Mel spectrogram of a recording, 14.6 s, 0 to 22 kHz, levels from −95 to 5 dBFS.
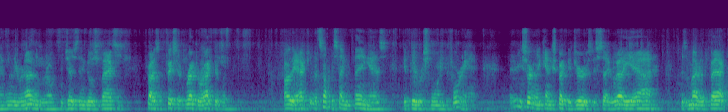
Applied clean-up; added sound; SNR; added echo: neural separator model SepFormer DNS4.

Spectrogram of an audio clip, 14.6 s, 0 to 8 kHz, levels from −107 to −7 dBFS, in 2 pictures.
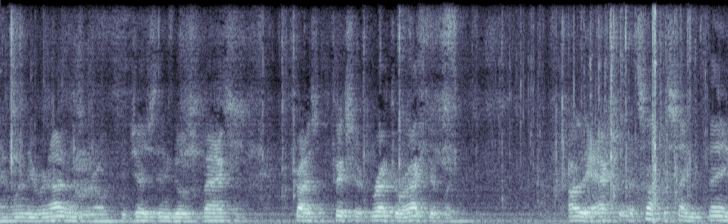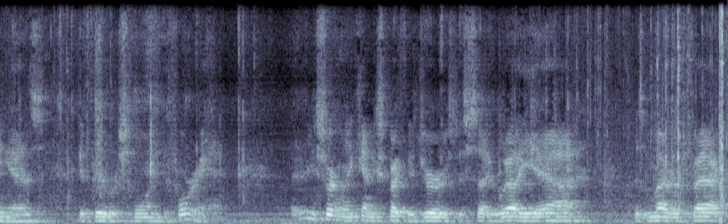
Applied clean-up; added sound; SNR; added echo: none; Bicycle; 16 dB; reverberation time 0.5 s.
